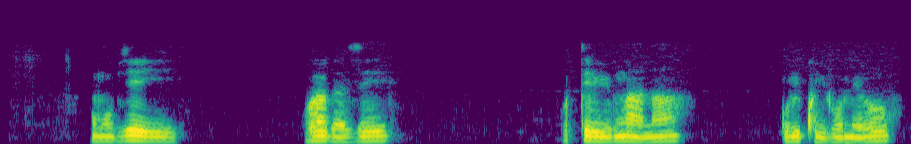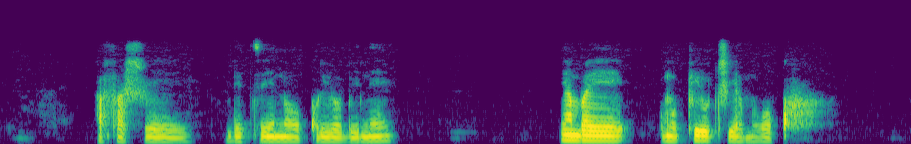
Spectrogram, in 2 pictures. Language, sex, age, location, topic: Kinyarwanda, male, 36-49, Kigali, health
